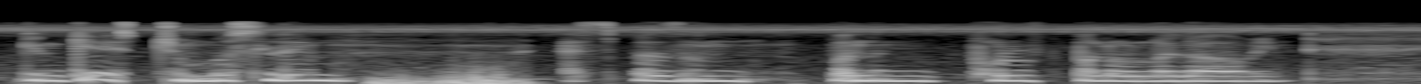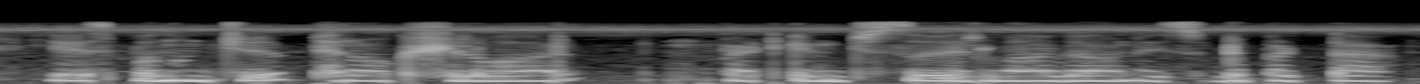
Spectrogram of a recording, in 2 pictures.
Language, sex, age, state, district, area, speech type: Kashmiri, female, 18-30, Jammu and Kashmir, Kupwara, rural, spontaneous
